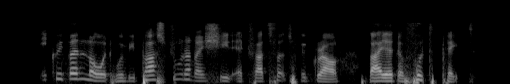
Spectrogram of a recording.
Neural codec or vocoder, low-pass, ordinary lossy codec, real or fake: codec, 16 kHz, 0.8 kbps, ZipCodec; 7.2 kHz; Opus, 16 kbps; fake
